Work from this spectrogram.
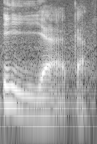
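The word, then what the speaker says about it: إِيَّاكَ: Lafaz iyaka bacanya harus ada penekanan secara jelas yaitu iyaka.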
